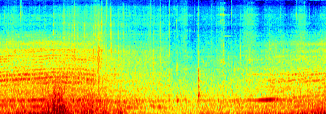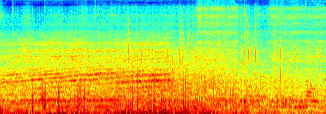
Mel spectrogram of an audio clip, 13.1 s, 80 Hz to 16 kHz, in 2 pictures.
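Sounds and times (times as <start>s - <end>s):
motor whine rising in pitch: 4.7s - 11.4s
deep rumble: 5.5s - 12.3s.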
